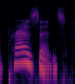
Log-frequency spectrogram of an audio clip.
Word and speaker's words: present: A 可以念作 present 或者是 present。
